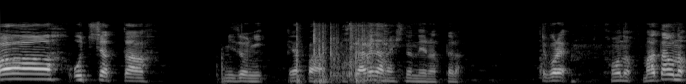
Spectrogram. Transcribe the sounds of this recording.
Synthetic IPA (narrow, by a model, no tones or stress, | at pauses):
aːot͡ɕi̥t͡ɕat̪ːa | mʲizo̞ɲ̟i | japːasd̪ame̞nanaçi̥t̪oeɾat̪ːaɾa̰ | d̪eko̞ɾe̞ | honomat̪aono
